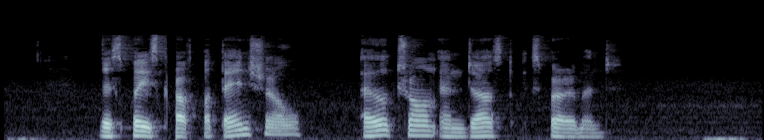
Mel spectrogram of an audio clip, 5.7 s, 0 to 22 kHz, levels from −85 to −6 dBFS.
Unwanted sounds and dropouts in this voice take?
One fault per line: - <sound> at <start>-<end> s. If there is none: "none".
- dropout at 1.3-1.3 s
